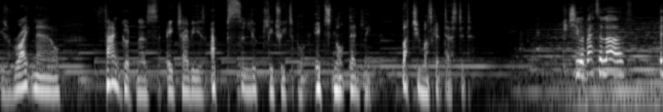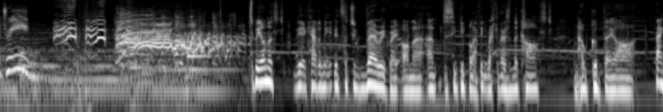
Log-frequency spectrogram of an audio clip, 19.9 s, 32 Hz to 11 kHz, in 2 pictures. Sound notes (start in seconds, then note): 10.7 bird cawing; 11.8 laughter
